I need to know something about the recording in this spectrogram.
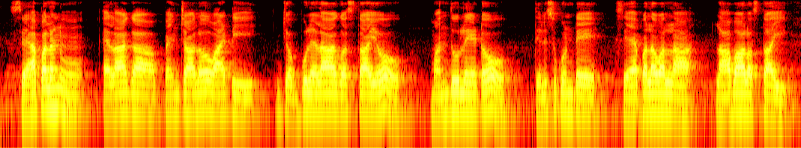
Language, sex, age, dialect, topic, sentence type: Telugu, male, 18-24, Utterandhra, agriculture, statement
